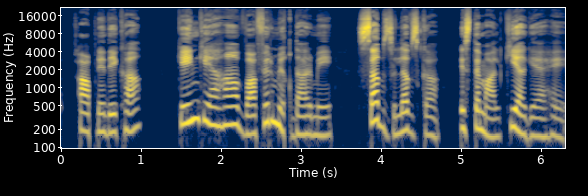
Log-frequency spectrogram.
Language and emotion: Urdu, neutral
